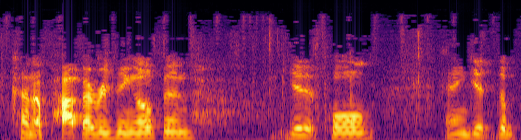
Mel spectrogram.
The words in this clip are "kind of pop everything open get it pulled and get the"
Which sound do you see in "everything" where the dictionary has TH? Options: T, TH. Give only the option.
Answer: TH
